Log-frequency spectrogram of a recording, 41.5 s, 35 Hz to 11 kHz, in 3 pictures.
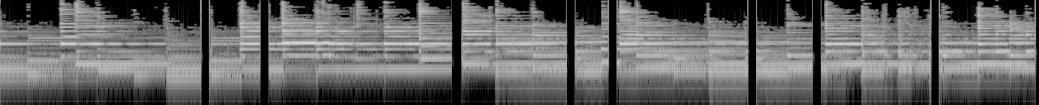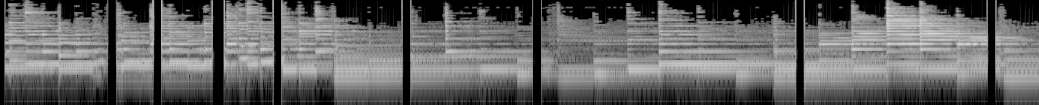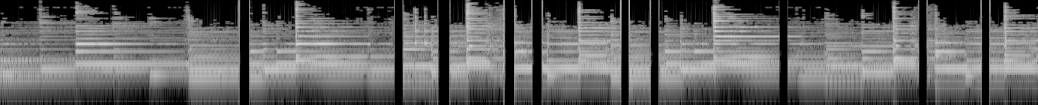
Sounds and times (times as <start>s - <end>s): Strum: 0.0s - 41.5s.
